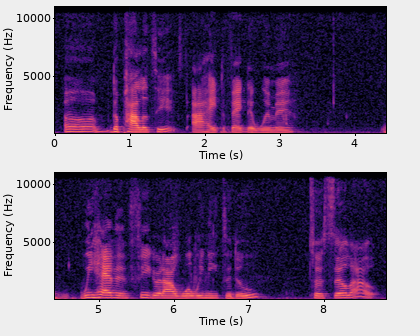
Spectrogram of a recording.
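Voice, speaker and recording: With an American accent, a woman of medium pitch speaks at a fairly slow pace with fairly even intonation and long, frequent pauses. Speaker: battle rapper. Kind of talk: casual chat.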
